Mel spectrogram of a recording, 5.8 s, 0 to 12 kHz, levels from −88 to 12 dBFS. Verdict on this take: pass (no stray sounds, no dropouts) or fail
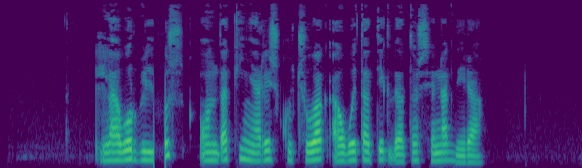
fail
